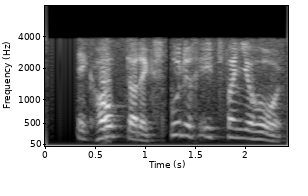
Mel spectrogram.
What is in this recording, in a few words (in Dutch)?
"Hoop", Dutch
